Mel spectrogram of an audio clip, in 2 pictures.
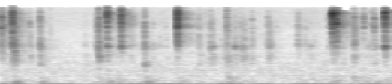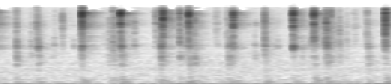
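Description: Both hands type with their fingertips on a full-size backlit pink mechanical keyboard with round plastic typewriter-style keycaps. A rapid, irregular stream of sharp, bright clicks rings out, each keystroke dying away almost instantly over a low, steady background rumble.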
